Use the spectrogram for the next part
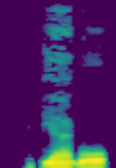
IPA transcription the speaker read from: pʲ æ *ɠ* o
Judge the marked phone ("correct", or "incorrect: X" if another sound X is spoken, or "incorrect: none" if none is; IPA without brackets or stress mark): correct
